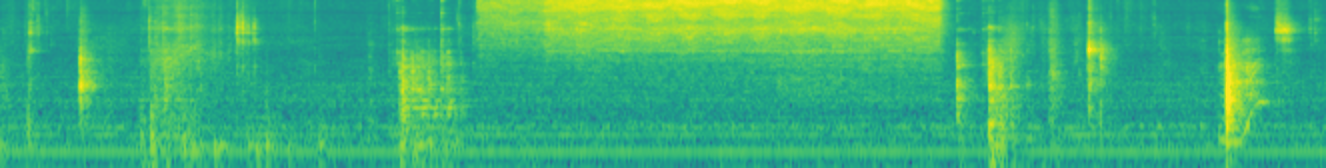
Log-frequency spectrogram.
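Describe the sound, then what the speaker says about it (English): Coconut oil cooking spray misting onto mini muffin tins: a continuous hiss lasting about five seconds, with light metallic clinks and handling knocks from the tins before and after. "just gonna spray it down with a little coconut oil"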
